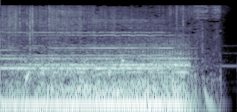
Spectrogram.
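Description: Logo-intro music: sustained synth tones under a wet, splashy sound effect, dropping away sharply at the very end.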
